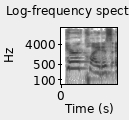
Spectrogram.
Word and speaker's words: Heraclitus: Heraclitus, a Greek philosopher, says change is the only constant in life.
